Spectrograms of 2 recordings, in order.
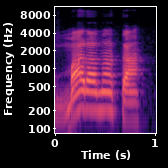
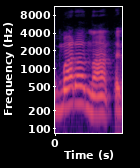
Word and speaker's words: Maranatá: E agora eu clamo, Maranatá, como dizemos nós católicos. É a parousia, ou Maranata, como dizem nossos irmãos das comunidades evangélicas ou protestantes. Não importa a pronúncia, o significado é o mesmo.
